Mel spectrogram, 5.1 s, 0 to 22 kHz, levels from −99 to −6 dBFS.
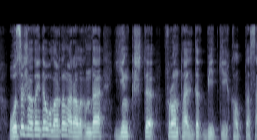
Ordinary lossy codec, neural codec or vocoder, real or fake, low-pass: none; none; real; 9.9 kHz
